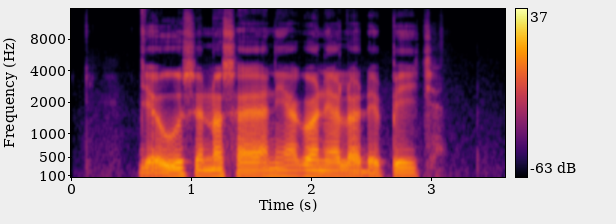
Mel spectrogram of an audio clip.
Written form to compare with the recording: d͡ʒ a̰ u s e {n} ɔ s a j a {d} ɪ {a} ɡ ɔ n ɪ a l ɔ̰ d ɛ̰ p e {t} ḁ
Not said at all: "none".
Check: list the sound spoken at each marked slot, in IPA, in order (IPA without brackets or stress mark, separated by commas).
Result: n, n, a, t͡ʃ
